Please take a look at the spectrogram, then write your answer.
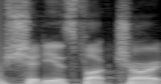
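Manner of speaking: ordinary delivery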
